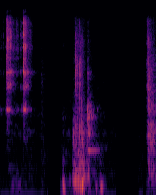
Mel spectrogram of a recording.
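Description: A few small, sharp clicks with a faint ring, two close together near the start, then a softer short sound about a second in.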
